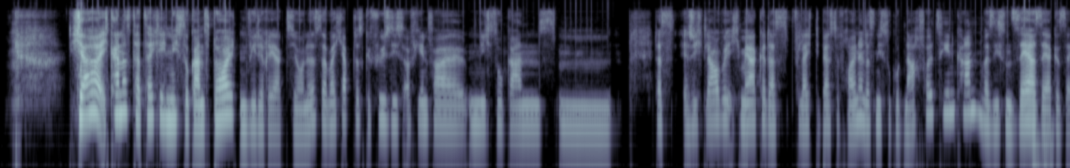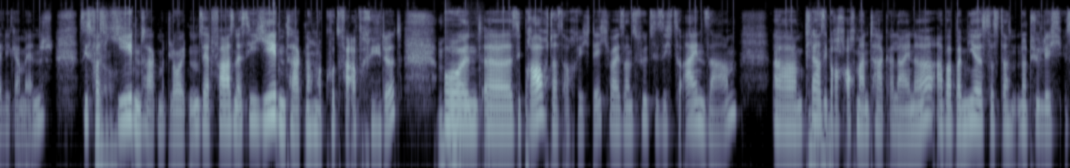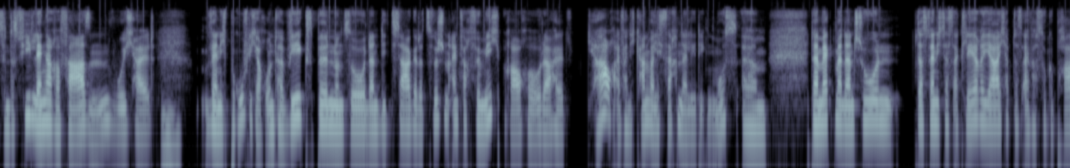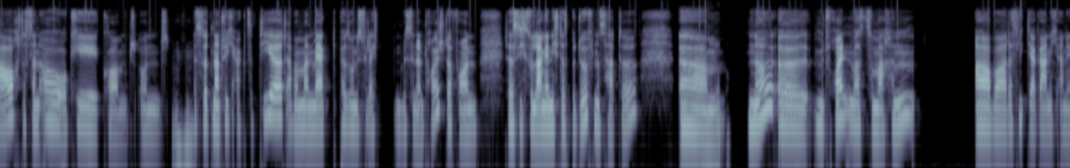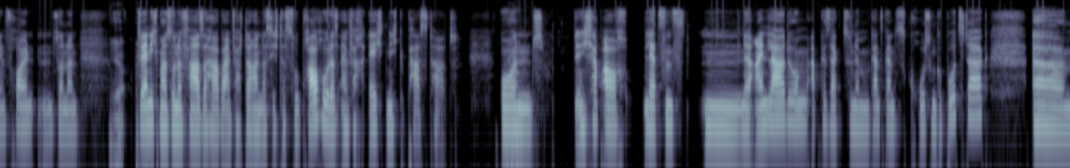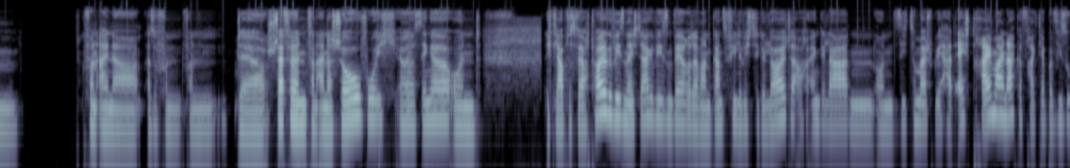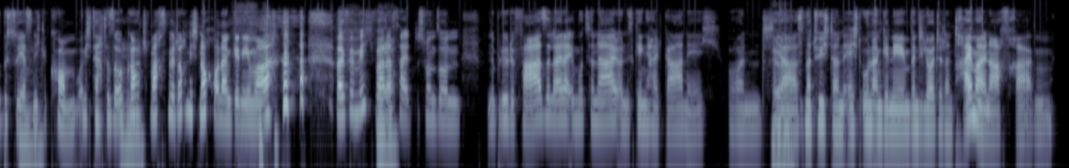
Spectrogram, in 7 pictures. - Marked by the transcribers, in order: distorted speech; stressed: "jeden"; stressed: "jeden"; chuckle; laughing while speaking: "verabredet"; other background noise; static; chuckle; laugh
- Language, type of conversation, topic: German, advice, Wie finde ich eine Balance zwischen Geselligkeit und Alleinsein?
